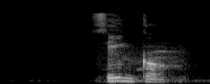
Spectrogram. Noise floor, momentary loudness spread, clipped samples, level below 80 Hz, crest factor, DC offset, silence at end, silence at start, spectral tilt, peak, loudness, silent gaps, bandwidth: -76 dBFS; 15 LU; under 0.1%; -72 dBFS; 18 dB; under 0.1%; 0.3 s; 0.95 s; -5.5 dB/octave; -10 dBFS; -26 LUFS; none; 11.5 kHz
